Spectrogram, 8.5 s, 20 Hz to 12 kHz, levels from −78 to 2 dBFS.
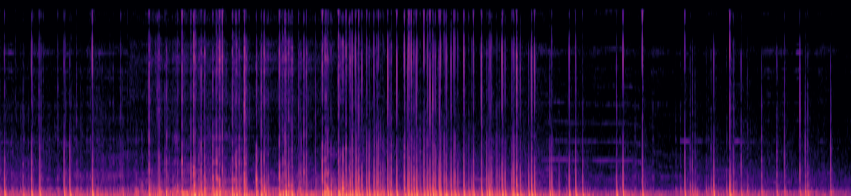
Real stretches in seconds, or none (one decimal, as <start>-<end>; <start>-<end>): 0.0-1.3; 3.5-8.5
